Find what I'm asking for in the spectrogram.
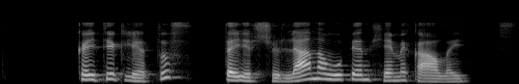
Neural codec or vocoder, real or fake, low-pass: autoencoder, 48 kHz, 32 numbers a frame, DAC-VAE, trained on Japanese speech; fake; 7.2 kHz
